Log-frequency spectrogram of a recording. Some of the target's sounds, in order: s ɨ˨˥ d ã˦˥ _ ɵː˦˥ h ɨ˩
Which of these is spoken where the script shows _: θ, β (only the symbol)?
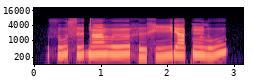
β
